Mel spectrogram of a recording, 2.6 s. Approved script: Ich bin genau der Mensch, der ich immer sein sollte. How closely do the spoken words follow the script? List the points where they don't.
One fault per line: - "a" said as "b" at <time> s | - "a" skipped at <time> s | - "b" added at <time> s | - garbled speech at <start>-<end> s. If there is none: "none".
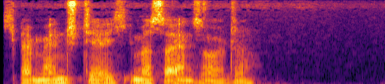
- "bin genau" skipped at 0.1 s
